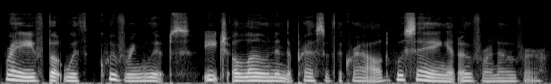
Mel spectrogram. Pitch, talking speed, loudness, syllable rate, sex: 170 Hz, 205 wpm, -17 LUFS, 4.9 syllables/s, female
